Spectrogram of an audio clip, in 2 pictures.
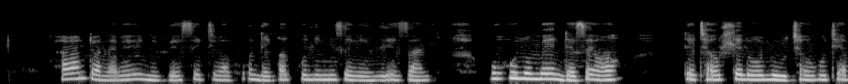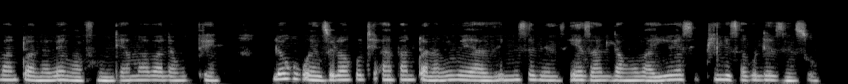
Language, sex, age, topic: North Ndebele, female, 25-35, education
